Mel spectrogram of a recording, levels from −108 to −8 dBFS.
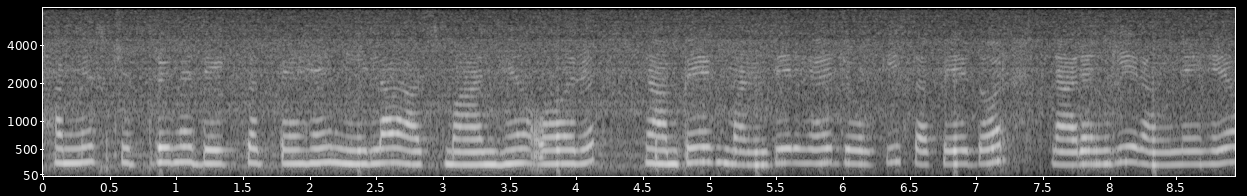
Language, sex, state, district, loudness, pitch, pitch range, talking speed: Hindi, female, Chhattisgarh, Balrampur, -34 LUFS, 245 Hz, 230-260 Hz, 175 wpm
